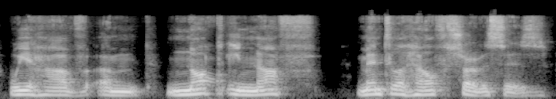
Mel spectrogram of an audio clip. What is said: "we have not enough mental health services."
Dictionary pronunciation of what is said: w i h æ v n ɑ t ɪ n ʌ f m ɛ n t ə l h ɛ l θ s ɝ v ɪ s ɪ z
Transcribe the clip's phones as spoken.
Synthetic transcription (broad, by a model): w i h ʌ v n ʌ t ɪ n ʌ f m ɛ n t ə l h ɛ l θ s ɝ v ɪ s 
